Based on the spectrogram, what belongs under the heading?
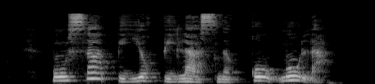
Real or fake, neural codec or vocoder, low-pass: real; none; 10.8 kHz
